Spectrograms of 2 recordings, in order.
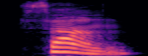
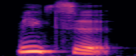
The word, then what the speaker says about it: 三: The pronunciations are san, mi, mitsu, mitsu. みかんが 3 つ。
